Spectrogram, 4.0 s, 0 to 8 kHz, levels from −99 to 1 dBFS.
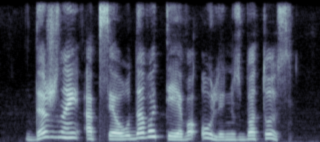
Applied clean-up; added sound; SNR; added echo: none; none; none; none.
